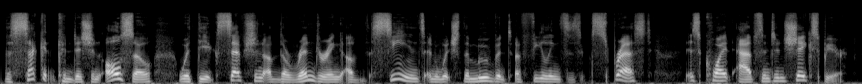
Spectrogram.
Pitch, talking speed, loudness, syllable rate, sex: 135 Hz, 180 wpm, -19 LUFS, 5.8 syllables/s, male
